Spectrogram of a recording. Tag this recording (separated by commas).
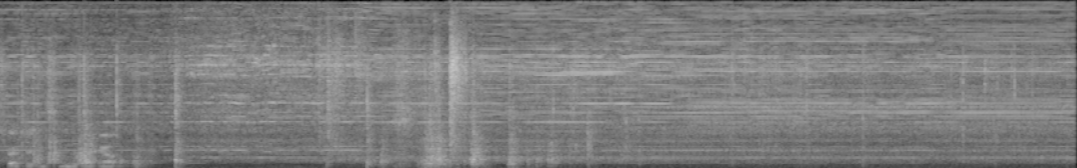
inside a large room or hall, Speech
